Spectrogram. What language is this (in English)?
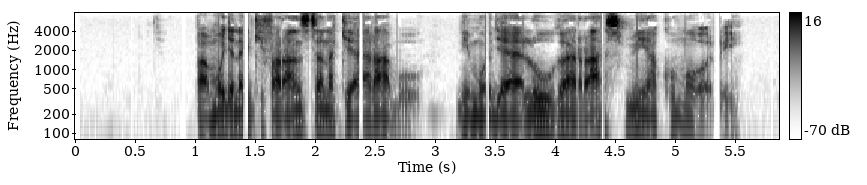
Swahili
